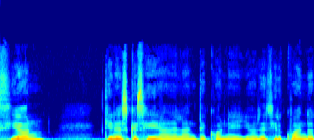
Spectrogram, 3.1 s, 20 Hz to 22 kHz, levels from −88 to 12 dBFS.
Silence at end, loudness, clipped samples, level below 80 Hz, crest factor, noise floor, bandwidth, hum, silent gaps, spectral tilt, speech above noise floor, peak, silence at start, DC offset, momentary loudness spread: 0 s; -24 LUFS; under 0.1%; -52 dBFS; 16 dB; -52 dBFS; 14.5 kHz; none; none; -6 dB/octave; 29 dB; -8 dBFS; 0 s; under 0.1%; 7 LU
